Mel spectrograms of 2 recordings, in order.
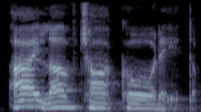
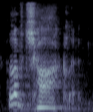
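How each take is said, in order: First: Every syllable of chocolate is fully pronounced. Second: The middle syllable of chocolate is dropped. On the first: "So syllable time language" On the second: "You see the co disappears"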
